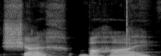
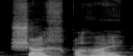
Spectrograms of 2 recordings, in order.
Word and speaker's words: Sheikh Bahai: The architect of really all of Shah Abbas's work is Sheikh Bahai. I'll spell it. It's SHAYKH BAHAI, Sheikh Bahai.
